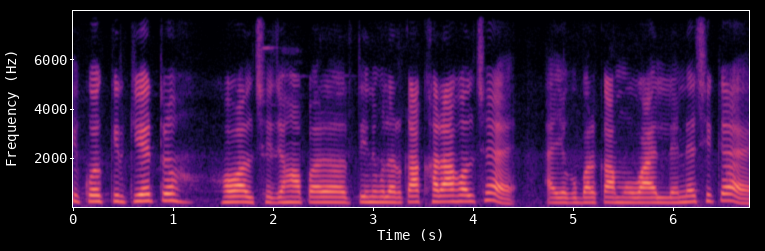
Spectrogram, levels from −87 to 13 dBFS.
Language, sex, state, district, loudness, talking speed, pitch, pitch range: Maithili, female, Bihar, Begusarai, -17 LUFS, 150 wpm, 220 Hz, 210-250 Hz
